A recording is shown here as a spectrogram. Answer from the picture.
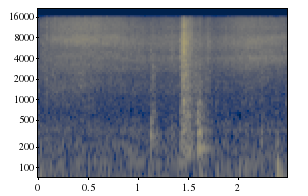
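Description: A stack of foil-wrapped trading card packs being handled and shuffled on a table mat, giving a soft rustling with one louder knock-and-scrape about a second and a half in.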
